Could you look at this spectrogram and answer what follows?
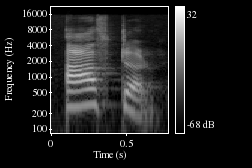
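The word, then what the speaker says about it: after: अब इसको आफ्टर नहीं बोल सकते या आफ्टर नहीं बोल सकते, जैसे यहाँ पर मैंने बोला कि अधिकतर स्पेलिंग में आपको ए को अ पढ़ना पड़ता है और यहाँ पर ए को आ प्रोनाउंस कर रहे हैं, तो ध्यान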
